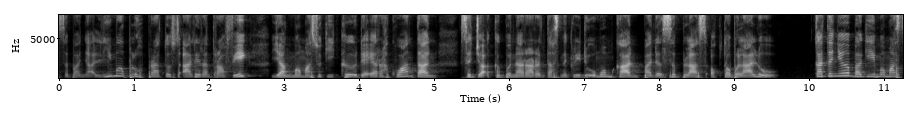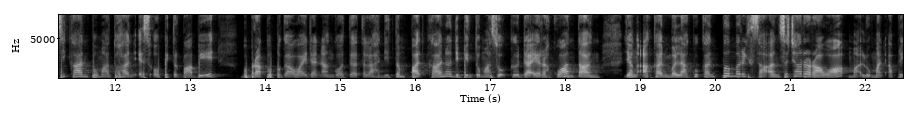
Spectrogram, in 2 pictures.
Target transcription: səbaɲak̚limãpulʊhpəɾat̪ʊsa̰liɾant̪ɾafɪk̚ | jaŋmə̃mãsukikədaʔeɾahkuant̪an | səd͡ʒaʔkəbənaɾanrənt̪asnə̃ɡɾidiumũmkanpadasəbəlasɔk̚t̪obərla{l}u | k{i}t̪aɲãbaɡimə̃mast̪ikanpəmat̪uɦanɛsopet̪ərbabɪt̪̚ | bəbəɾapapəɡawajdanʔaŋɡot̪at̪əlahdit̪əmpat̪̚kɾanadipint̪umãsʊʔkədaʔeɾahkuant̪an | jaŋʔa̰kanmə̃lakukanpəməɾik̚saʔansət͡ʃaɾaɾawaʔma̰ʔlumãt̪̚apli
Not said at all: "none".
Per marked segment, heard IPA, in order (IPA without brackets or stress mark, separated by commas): l, a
